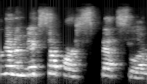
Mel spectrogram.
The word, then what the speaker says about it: spätzle: So on our spätzle, you notice I'm saying spätzle. The recipe, it looks like spatzel, and that's what we might call it in Kentucky, right? That's what I call it, but that's the real pronunciation is spätzle.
